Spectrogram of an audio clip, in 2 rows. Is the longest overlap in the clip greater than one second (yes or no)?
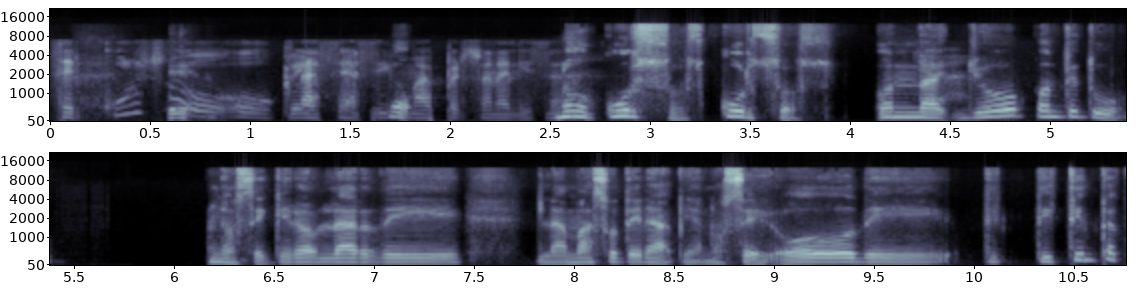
no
